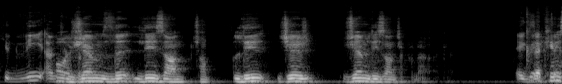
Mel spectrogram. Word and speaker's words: entrepreneurs: the I like the entrepreneur exactly can you say one more time entrepreneur the S is silent at the end we don't pronounce them now oh okay exactly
